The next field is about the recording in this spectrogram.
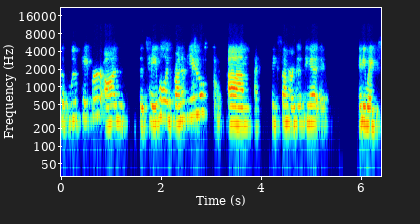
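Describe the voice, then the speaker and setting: A woman on the venue staff, chatty and upbeat, welcoming the audience and making announcements. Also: a little high. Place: meeting room. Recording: dull lo-fi room recording.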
